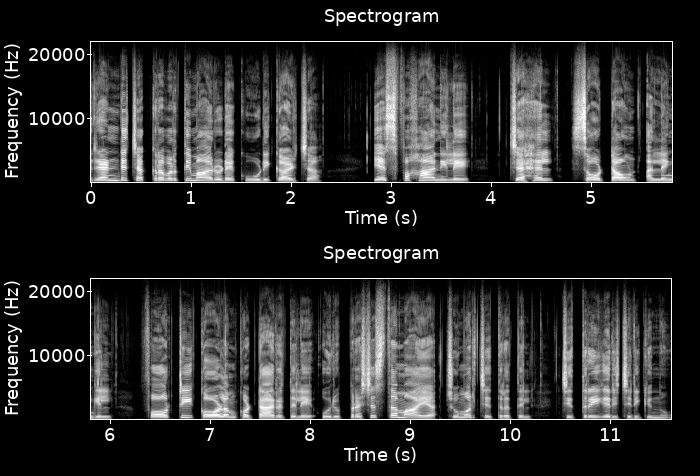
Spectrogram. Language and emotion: Malayalam, neutral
